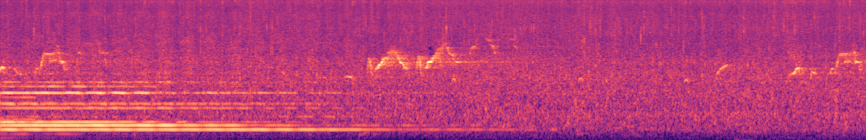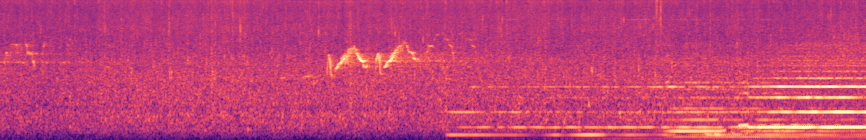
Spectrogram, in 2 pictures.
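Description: Soft sustained new-age music tones fade out over the first few seconds, leaving a steady rush of running water with a few short, quick bird chirps. The music swells back in about three seconds before the end.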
